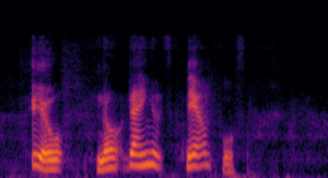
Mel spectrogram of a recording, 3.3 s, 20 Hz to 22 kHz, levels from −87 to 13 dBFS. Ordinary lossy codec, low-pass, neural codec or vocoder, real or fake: Opus, 32 kbps; 10.8 kHz; codec, 16 kHz in and 24 kHz out, 0.4 kbps, LongCat-Audio-Codec, four codebook decoder; fake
